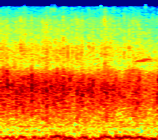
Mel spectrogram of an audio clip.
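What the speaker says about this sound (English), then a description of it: "Give yourselves a round of applause for reaching this far." New students at a university orientation give themselves a round of applause, a faint, even wash of crowd clapping heard from a distance.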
